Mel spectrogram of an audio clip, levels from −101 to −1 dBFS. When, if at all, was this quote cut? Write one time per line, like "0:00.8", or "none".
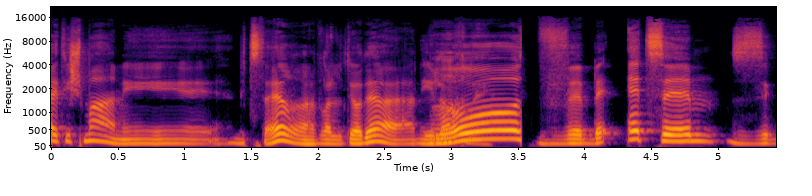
0:03.5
